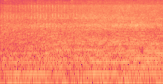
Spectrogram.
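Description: A KRL electric commuter train standing at the platform with its doors open, its onboard equipment running with a steady, even hum.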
